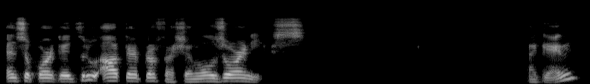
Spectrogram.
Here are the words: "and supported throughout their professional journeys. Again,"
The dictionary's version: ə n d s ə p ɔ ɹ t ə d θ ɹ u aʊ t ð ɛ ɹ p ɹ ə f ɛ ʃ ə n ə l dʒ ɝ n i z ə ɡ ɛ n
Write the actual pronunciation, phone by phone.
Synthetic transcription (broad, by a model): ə n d s ə p ɔ ɹ t ə d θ ɹ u aʊ t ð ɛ ɹ p ɹ ə f ɛ ʃ ə n ə l z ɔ n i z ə ɡ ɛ n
